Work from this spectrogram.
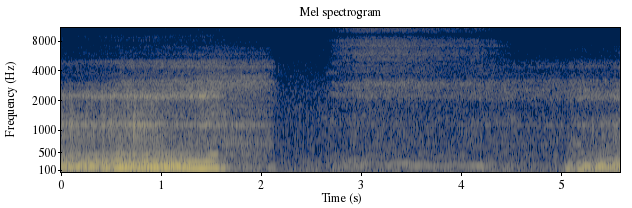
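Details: Clutch and Penelope, miniature potbellied pigs dozing in fresh straw while dreaming, give low buzzing snores: one long rasp, a hushed gap of a few seconds, then another snore starting.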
